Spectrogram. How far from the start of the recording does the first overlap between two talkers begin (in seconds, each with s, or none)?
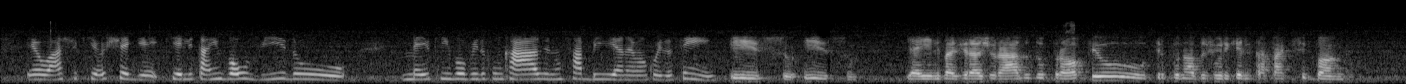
none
